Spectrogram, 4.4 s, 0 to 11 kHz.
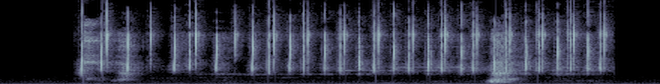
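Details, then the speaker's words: Husqvarna 122HD45 hedge trimmer that bogs and dies, original carburetor disassembled: metering diaphragm flexed by hand gives sharp crinkling crackles about eight per second; stiff diaphragm can't move the metering lever, starving it of fuel. "thing yeah that's a stiff one so if that metering diaphragm can't move and it can't push on the metering lever and open the needle and let fuel in and it's going to Star for fuel"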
